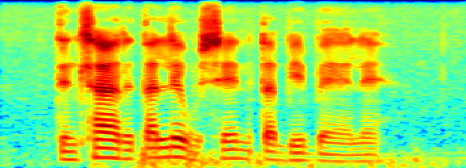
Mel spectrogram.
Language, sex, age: Tsonga, male, 20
